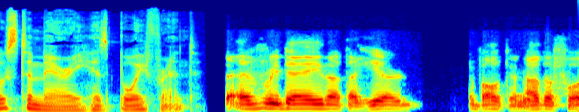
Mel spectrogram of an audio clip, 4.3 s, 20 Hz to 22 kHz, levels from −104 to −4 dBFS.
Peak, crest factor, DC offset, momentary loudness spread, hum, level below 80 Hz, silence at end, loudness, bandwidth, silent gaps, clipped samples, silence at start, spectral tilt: -2 dBFS; 16 dB; under 0.1%; 15 LU; none; -44 dBFS; 0 s; -18 LUFS; 15.5 kHz; 1.57-1.69 s; under 0.1%; 0 s; -6 dB/octave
